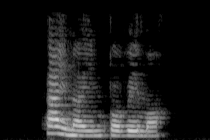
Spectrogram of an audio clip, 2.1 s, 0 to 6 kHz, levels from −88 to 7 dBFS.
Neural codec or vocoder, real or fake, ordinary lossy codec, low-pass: none; real; MP3, 32 kbps; 5.4 kHz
